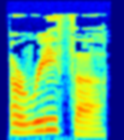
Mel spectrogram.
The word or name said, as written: Eritha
